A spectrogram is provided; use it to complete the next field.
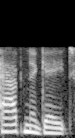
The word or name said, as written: abnegate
